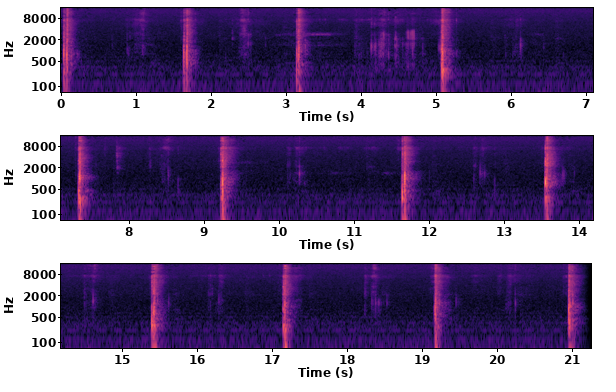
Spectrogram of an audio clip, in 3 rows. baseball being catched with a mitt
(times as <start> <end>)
0.0 0.4, 1.6 2.0, 3.1 3.5, 5.0 5.4, 7.2 7.6, 9.2 9.6, 11.6 12.0, 13.5 13.9, 15.4 15.7, 17.1 17.5, 19.1 19.6, 20.9 21.2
